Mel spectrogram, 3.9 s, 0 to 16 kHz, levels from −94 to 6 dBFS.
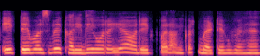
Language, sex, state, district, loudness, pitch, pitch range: Hindi, female, Maharashtra, Mumbai Suburban, -17 LUFS, 220 Hz, 205-235 Hz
